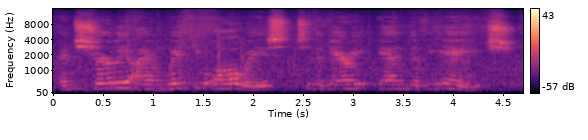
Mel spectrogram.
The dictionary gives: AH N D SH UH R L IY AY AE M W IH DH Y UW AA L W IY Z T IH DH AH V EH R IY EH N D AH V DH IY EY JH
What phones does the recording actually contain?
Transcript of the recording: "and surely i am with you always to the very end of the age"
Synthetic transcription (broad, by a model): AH N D SH UH R L IY AY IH M W IH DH Y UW AA L W IY Z T IH DH AH V EH R IY EH N D AH V DH IY EY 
